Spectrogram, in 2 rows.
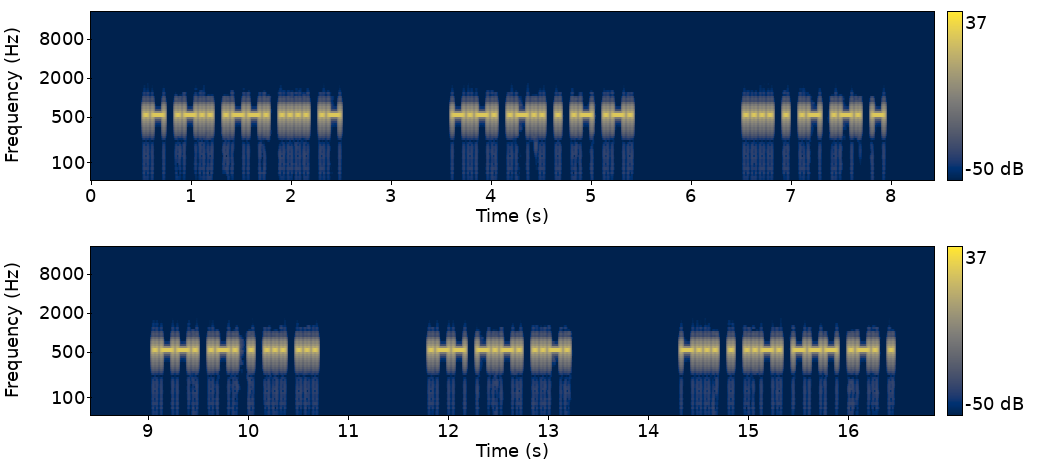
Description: Morse code, heard as a keyed tone, about 30 wpm, 550 Hz. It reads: ALPHA CLEAR HEART PRESS WCF BEFORE
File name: Ultimate Word List / 30WPM Ultimate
